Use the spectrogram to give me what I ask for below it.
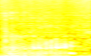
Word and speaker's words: guerrilla: Now, gorilla isn't spelled how we spell, like, animal gorilla. It's more like the band. G-U-E-R-I-L-L-A. Yeah. So, guerrilla. Yes. But I think it's pronounced gorilla.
